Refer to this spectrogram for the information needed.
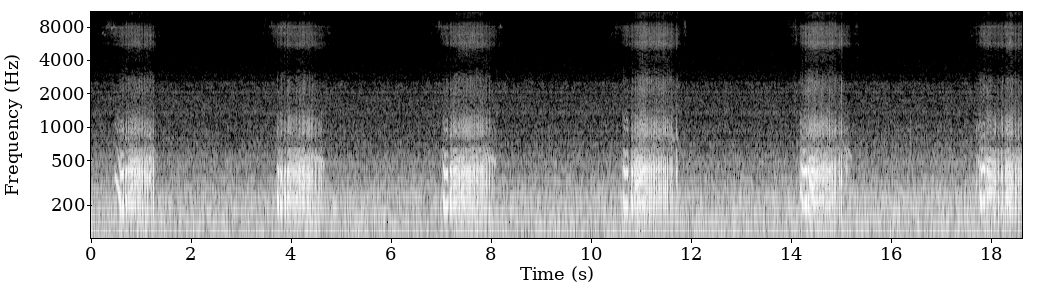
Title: Snoring with her tongue out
